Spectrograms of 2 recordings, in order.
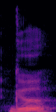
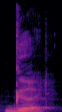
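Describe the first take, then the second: First: "Good" with final D barely touched, goo'; Cajun soft D. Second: Said in the usual way. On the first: Shown as a demonstration. Coach showing softened Cajun final D. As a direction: leave the D off "Good". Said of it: "barely touched". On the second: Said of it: "final T and D are softened".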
